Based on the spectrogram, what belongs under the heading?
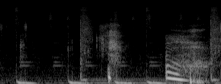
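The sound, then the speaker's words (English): Several quick, breathy gasping intakes build up before a loud, voiced sneeze bursts out near the end, with no talking around it. “Oh my God, I'm going to sneeze.”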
